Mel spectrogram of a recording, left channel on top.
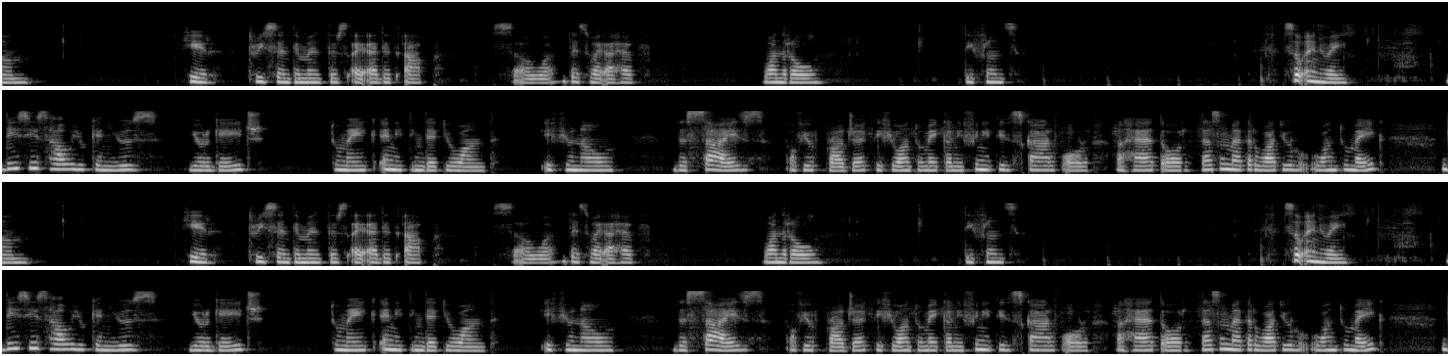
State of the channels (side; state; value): both; identical; correlation 1.00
